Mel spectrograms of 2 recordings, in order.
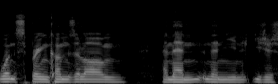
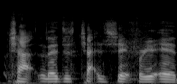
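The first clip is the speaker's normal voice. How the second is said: ordinary talk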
